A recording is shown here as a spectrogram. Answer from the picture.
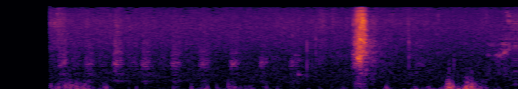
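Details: Dog giving rapid, low, breathy huffs like panting, followed by two louder, deeper muffled woofs close together near the end, with a single sharp click-like noise just before them.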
